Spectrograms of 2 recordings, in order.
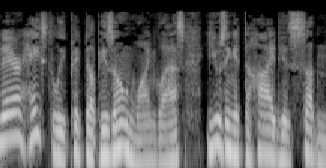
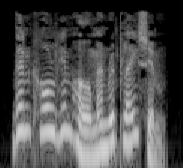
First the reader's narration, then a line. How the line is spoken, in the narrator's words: Ducairn suggested sweetly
